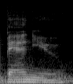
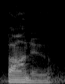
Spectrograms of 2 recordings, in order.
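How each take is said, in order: First: A 'y' glide comes after the n. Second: No 'y' glide comes after the n. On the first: The speaker calls it wrong. "if you say Banyu, people get very upset" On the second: The speaker calls it right. "Like it's Banu"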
